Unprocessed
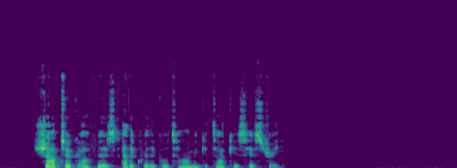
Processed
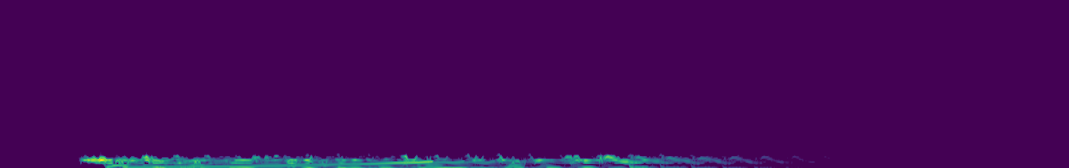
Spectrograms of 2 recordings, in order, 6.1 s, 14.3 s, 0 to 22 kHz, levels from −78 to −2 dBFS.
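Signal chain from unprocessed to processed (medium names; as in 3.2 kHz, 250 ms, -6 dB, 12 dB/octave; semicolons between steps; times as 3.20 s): formants replaced by sine waves; painted sound rise, 0.72–2.47 s, 390–2100 Hz -30 dBFS; resonant high shelf 1.6 kHz +7.5 dB, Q 3; speed mistake 78 rpm record played at 33 rpm; modulated delay 415 ms, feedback 49%, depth 114 cents, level -19 dB; trim -6 dB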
